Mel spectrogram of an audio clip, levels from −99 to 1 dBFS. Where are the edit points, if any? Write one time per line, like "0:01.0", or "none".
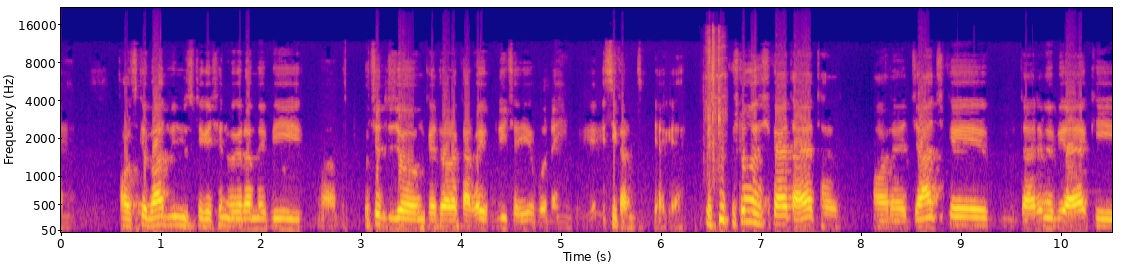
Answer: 0:06.2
